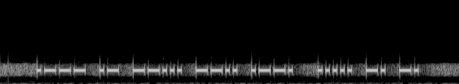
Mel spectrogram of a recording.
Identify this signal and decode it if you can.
Morse code, heard as a keyed tone, about 32 wpm, 660 Hz, with radio noise. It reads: JA7ZP 5NN
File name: posts / 2016-oct-05-2124z-t31t-18-072mhz-cw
